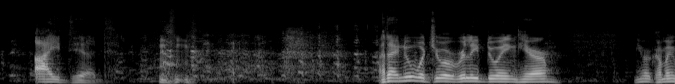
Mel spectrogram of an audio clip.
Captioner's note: laughter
